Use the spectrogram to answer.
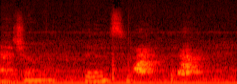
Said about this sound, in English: Dogs yeah, out there barking at you. They, they beefing right now.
